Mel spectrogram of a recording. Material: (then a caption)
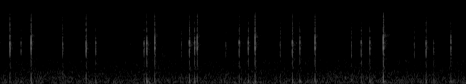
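Plastic. Long nails tap and scratch the printed surface of a clear plastic cylindrical bottle labelled micellar water, with a white cap and filled with liquid. Some two dozen quiet, sharp, bright clicks come in an irregular rhythm, each dying almost instantly with very little low end, over a faint background hiss.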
